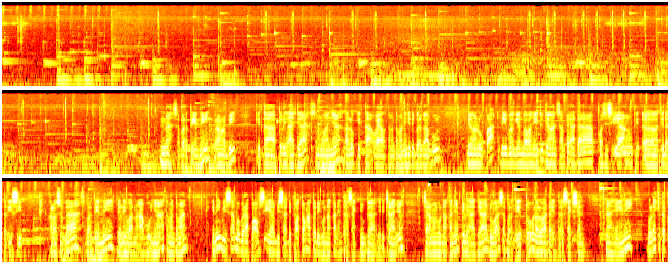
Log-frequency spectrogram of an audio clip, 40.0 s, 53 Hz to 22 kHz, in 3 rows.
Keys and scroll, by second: 0.3 Delete, 29.7 ctrl+z, 32.5 ctrl+z, 36.5 ctrl+z.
